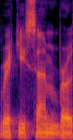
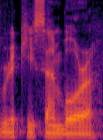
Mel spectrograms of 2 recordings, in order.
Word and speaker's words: Richie Sambora: from Bon Jovi guitarist Ricky Samburu sir did we did we think this is a real person or checked and I got his name wrong it's it's it's Richie Sambora but it doesn't the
